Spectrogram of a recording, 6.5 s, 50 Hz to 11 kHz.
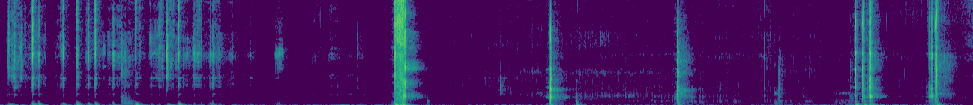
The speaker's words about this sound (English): So hold on, I need a little drink. Sorry. First ASMR of 2023. You ready for this? You ready for this? There we go. For the fans of can ASMR. Can of water, sparkling water.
